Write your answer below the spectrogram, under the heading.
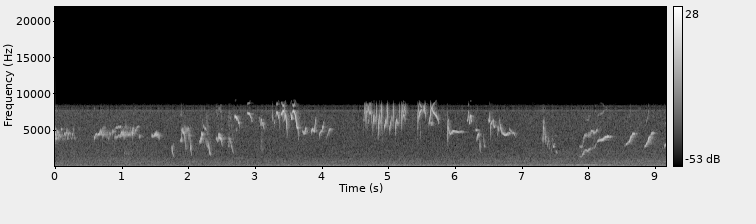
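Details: European robin singing in a garden apple tree in summer 2006: a varied, high, thin warble of quick tumbling notes and trills, phrases separated by brief pauses, over a faint background hum.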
